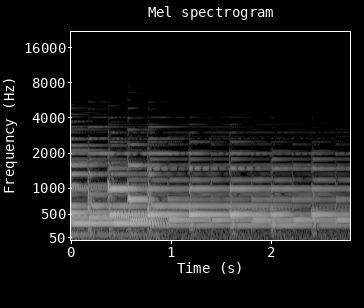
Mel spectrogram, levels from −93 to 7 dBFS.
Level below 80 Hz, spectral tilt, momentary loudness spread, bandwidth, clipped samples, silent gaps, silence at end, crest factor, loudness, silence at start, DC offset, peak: -64 dBFS; -6 dB/octave; 8 LU; 4.3 kHz; under 0.1%; none; 0 s; 14 dB; -31 LUFS; 0 s; under 0.1%; -16 dBFS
